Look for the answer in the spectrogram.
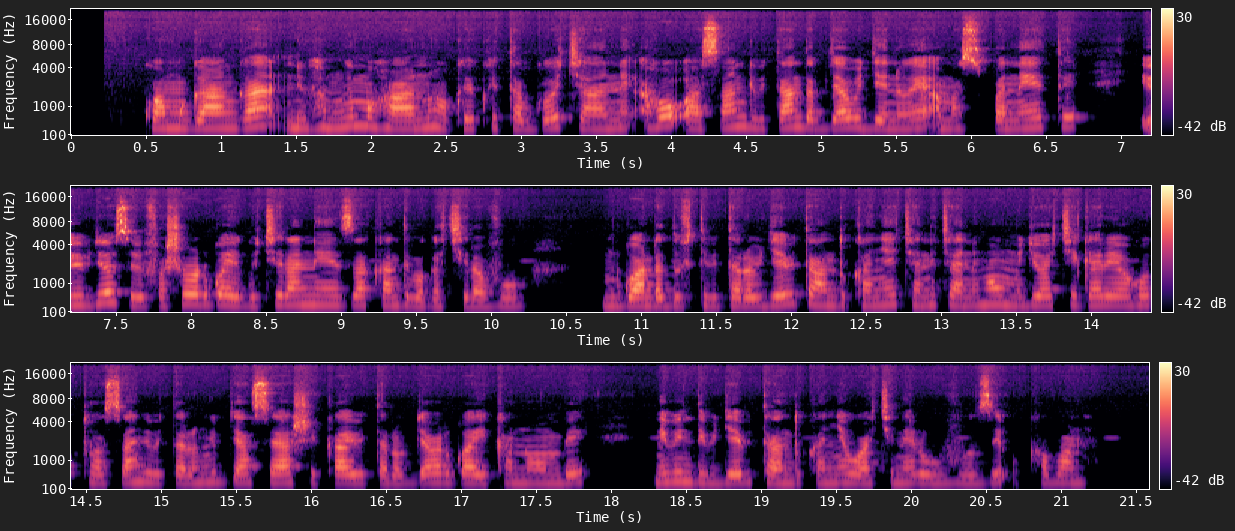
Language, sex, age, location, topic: Kinyarwanda, female, 18-24, Kigali, health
